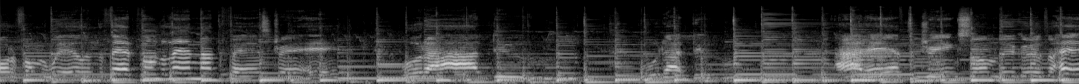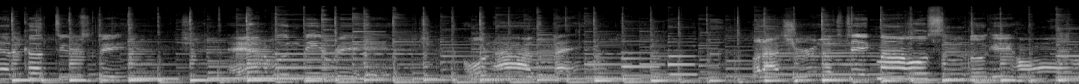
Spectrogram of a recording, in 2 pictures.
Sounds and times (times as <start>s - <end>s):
Music: 0.0s - 21.5s.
